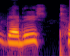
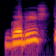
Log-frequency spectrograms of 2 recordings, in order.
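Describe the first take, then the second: First: गरिष्ठ with puffed ṭha at the end; correct pronunciation. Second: गरिष्ठ with unaspirated ṭ at the end; wrong pronunciation. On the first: Teacher correcting the error, गरिष्ठ with aspirated ṭha. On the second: Teacher showing the error, गरिष्ठ said as garisht. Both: Shown as a demonstration. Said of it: "गरिष्ठ नहीं".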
